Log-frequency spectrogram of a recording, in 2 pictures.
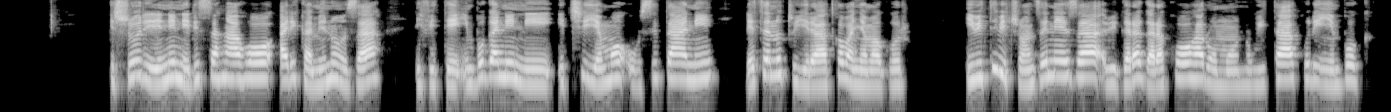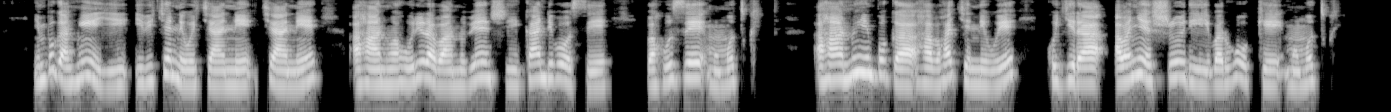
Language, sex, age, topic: Kinyarwanda, female, 36-49, education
